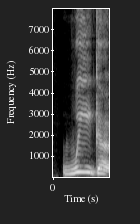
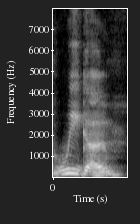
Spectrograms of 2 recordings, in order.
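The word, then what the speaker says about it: Ouigo: There is a we go. Is that how you say it? O U I G O. We go. That's how I'd say it.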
